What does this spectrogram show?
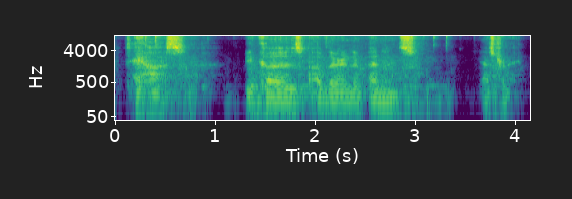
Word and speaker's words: Tejas: July 1 2017 and then Texas ours is pronounced Tejas because of their independence yesterday or this earlier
